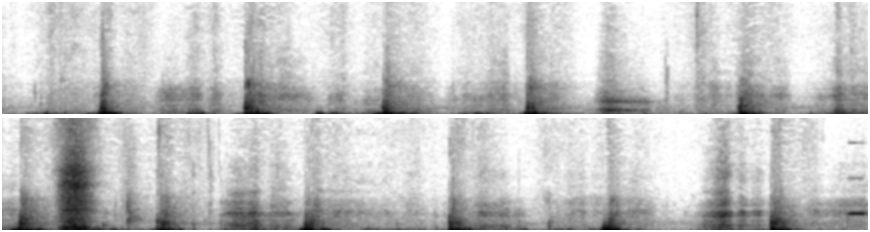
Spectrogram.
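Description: Feet landing on the floor in jumping alternating lunges, a dull thud about once a second, with one hard breath out near the middle.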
